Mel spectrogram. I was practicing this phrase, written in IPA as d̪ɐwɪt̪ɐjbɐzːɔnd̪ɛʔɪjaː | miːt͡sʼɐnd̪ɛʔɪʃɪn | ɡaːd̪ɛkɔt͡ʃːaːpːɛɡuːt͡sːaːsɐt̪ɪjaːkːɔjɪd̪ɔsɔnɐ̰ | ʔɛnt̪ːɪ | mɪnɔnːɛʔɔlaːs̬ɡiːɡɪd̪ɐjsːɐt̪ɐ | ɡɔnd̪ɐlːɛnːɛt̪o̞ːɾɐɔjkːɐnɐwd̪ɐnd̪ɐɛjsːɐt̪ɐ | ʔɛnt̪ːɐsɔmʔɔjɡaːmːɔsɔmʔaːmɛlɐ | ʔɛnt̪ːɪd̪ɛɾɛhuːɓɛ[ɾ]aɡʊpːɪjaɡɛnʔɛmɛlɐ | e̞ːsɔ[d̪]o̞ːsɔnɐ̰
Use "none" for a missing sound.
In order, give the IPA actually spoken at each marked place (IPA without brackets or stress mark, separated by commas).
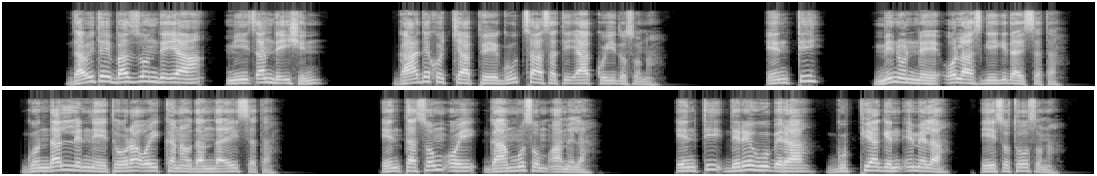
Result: ɾ, t̪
